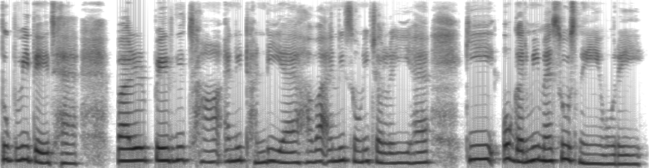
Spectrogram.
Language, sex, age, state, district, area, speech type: Punjabi, female, 30-45, Punjab, Jalandhar, urban, spontaneous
